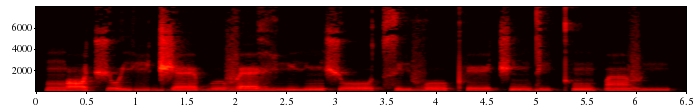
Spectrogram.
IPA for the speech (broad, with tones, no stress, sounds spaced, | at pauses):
ŋ ɔ˦ t͡ʃ ʊ˨ j i˦ d͡ʒ ɛ˨ b ʊ˨ v ɛ˦ ɣ i˨ j ĩ˨ ʃ oː˨ t͡s i˦ v o˦ pʰ e˨ t͡ʃ ĩ˨ d i˦ kʰ ũ˦ p ã˨ v i˨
